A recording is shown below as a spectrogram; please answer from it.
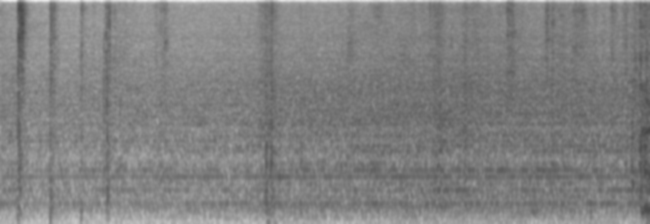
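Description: A small cardboard product box handled and turned over in the hands, giving a few light knocks and rubs, mostly in the first second. Under it runs a steady background hiss with a faint hum.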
